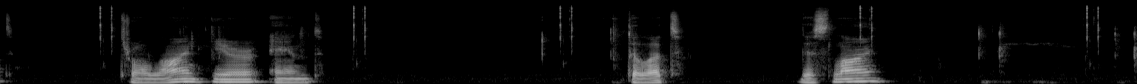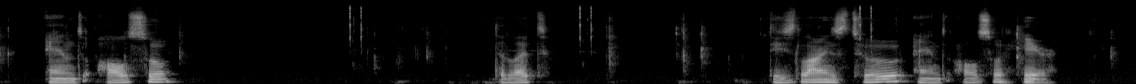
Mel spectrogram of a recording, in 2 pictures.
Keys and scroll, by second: 6.1 Delete, 9.8 Delete, 18.1 Delete, 21.3 Delete.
